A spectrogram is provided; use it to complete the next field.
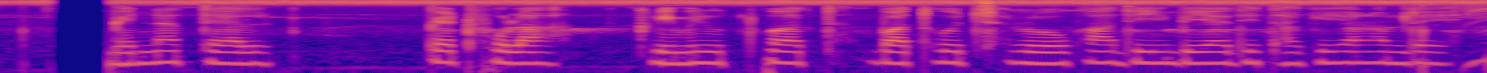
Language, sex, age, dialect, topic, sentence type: Bengali, male, 51-55, Rajbangshi, agriculture, statement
